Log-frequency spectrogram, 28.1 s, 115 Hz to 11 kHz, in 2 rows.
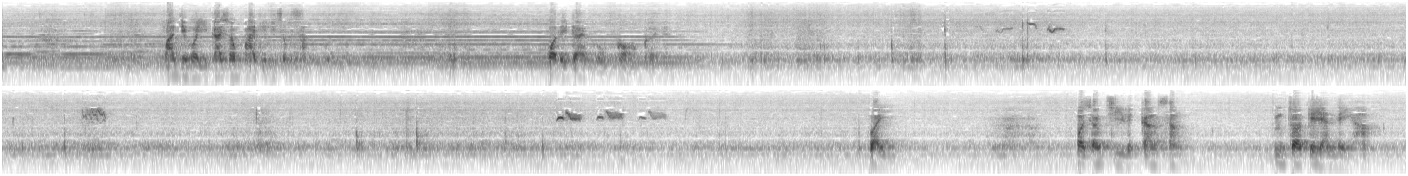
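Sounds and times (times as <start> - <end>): film soundtrack hiss and crackle: 0.0 - 28.0
short high chirps: 19.6 - 20.7.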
